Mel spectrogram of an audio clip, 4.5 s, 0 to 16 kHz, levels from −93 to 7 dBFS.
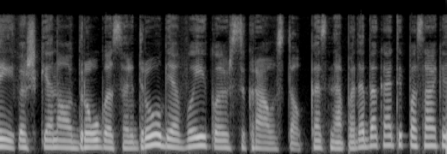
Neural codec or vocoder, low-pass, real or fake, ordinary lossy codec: codec, 24 kHz, 1 kbps, SNAC; 10.8 kHz; fake; AAC, 96 kbps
